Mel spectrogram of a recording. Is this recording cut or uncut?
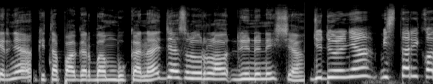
uncut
